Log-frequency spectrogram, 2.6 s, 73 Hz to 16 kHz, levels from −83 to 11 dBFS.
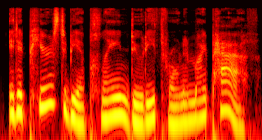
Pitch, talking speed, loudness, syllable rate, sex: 175 Hz, 250 wpm, -17 LUFS, 5.3 syllables/s, female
